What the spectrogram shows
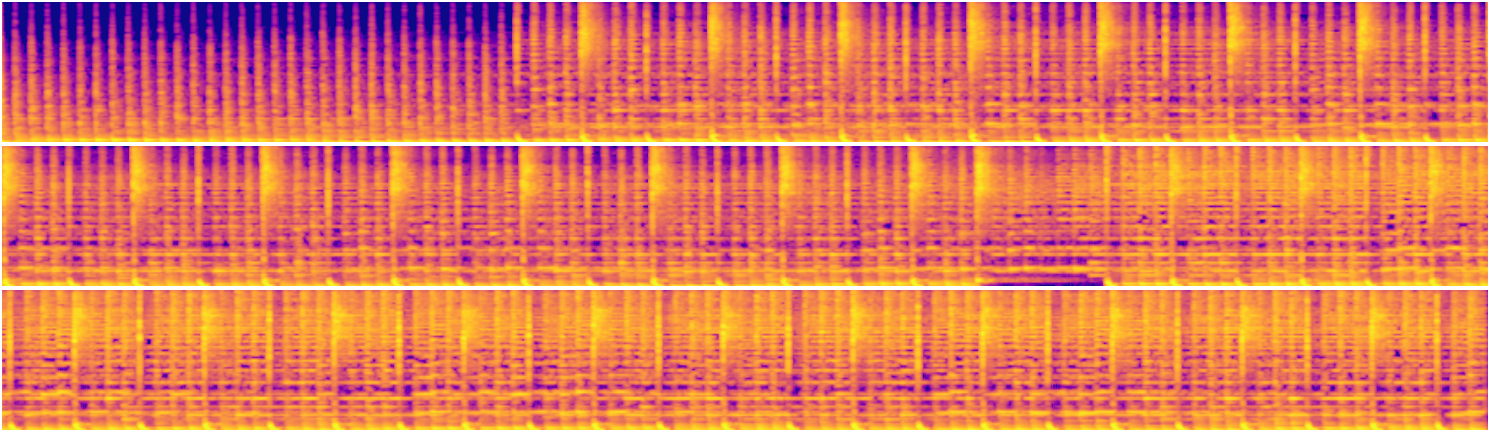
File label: spectral engine; blade blacksmith; nocturnal machinery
